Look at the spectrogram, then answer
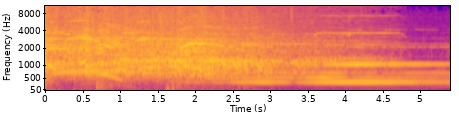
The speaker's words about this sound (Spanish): Después de las ovaciones y los aplausos, llega la calma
